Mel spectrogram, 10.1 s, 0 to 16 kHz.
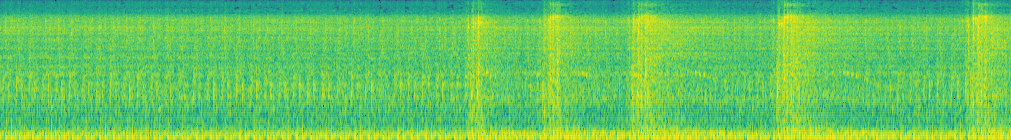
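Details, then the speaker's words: Kawasaki Vulcan 1600 V-twin idling after rear cam chain adjuster done and front adjuster worked on: deep, loud idle with a light irregular tap; better than before but a slight cam chain tensioner tick remains. "it's not 100% quite but dog going I think it's a lot better than what it has been I still here a little bit"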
